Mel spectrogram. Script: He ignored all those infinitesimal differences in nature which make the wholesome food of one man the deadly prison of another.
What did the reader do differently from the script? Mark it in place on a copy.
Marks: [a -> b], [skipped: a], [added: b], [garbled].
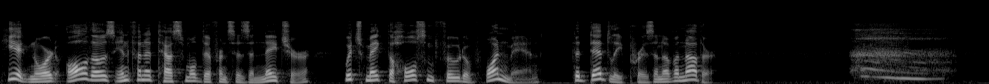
He ignored all those infinitesimal differences in nature which make the wholesome food of one man the deadly prison of another.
